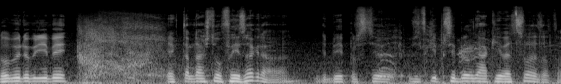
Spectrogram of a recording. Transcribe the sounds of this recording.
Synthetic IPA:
bɪlobɪdobɾiːbɪ | jak̚t̪amdaːʃt̪oɦofɛjzaɡɾa̰ | ɡdɪbɪpɾo̞scɛvʒdɪt͡skɪpr̝̥ɪbɪlɲaːkejvɛt͡sɛlɛzat̪o

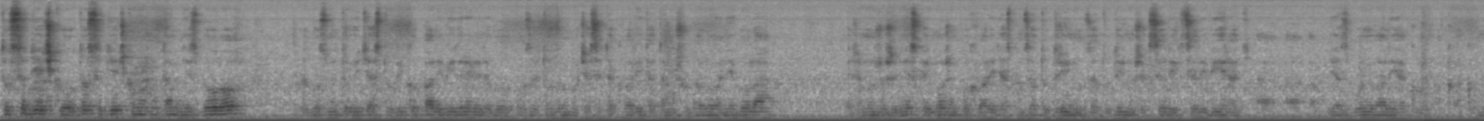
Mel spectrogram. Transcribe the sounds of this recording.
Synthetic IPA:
t̪ɔsr̩ɟɛt͡ʃkɔt̪ɔsr̩ɟɪɛt͡ʃkɔmɔʒnɔt̪amd̪ɲɛzbɔlɔ | lɛ̰bɔzmɛt̪uʋicast̪ʋɔʋikɔpaliʋid̪ɾɛlilɛbɔɔ̰zaft̪ɔmd̪ɾɔmpɔt͡ʃasjɛt̪aːkʋalit̪at̪amuʒud̪alɔʋaɲɛbɔla | t̪a̰ɡʒɛmɔʒnɔʒɛd̪ɲɛskaimʊɔʒɛmpɔxʋaːliɟaspɔɲzat̪uːd̪ɾinuzat̪ud̪ɾinufʃakxt͡sɛlixt͡sɛliʋiɦɾaca | aabazbɔjɔʋaliakɔ | akɔakɔ

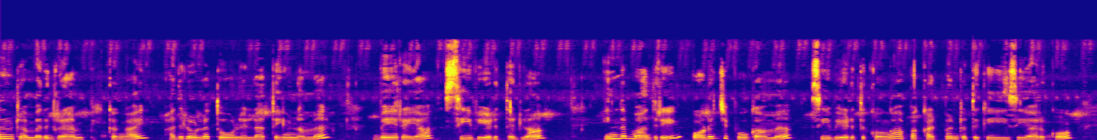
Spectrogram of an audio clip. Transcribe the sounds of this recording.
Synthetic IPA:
nuʈɾɛmbɐðɯɡɾaːmpɪkːɐŋɡaːj | ɐðɪlʊɭːɐt̪oːlɛlːaːt̪ːɐjʊ̃nɐmːɐ | ʋeːɾɐjaːsiːʋiɛɽɯt̪ːɯɽlãː | ɪnd̪ɐmaːðɪɾiɔɽɐɲd͡ʒɯpoːɣaːmɐ | siːʋiɛɽɯt̪ːɯkːoːŋɡɐːpːoːkɐʈ̚pɐɳɾɐðɯkːɯiːsɪjaːɪɾɯkːʊ̃

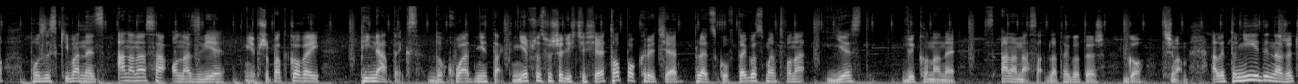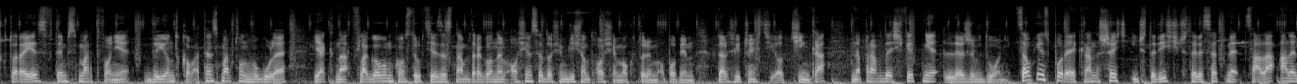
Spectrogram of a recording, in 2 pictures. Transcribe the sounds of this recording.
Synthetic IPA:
pɔzɘskʲivanɛzananasaʔɔnazvʲjɛɲɛ̰pʂɘpat̪kɔvɛjpʲinat̪ɛ̰ksd̪ɔkwad̪ɲɛt̪a̰kɲɛpʂɛswɘʂɛlʲiɕt͡ɕɛɕɛt̪ɔpɔkɾɘt͡ɕɛplɛt̪skuft̪ɛɡɔsmaɾt̪fɔnajɛst̪vɘkɔnanɛz̥anana̰sa̰d̪lat̪ɛɡɔt̪ɛʂɡɔtʂɘma̰mʔalɛt̪ɔɲɛjɛd̪ɘnaʐɛt͡ʂkt̪uɾajɛst̪ft̪ɘmsmaɾt̪fɔɲɛvɘjɔnt̪kɔva̰t̪ɛnsmaɾt̪fɔnvɔɡulɛ | jaknaflaɡɔvɔ̃w̃m̃kɔ̃nst̪ɾuk̪sʲjɛzɛsnamd̪ɾaɡɔnɛmʔɔɕɛmsɛt̪ɔɕɛmd͡ʑeɕɔ̃nt̪ʰɔɕɛmɔkt̪uɾɘmɔ̰pɔvʲjɛmvd̪alʂɛjt͡ʂɛ̃w̃ɕt͡ɕḭɔt̪̚t͡ɕinkanapɾavd̪ɛɕfʲjɛt̪ɲɛlɛʐɘvd̪wɔ̰ɲḭt̪sawkʲɛmspɔɾɘɛkɾanʂɛɕt͡ɕit͡ʂt̪ɛɾd͡ʑeɕt͡ɕi̥t͡ʂt̪ɛɾɘsɛt̪nɛt̪salaʔalɛ

